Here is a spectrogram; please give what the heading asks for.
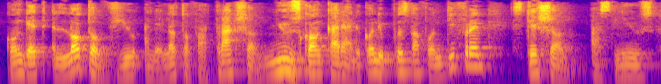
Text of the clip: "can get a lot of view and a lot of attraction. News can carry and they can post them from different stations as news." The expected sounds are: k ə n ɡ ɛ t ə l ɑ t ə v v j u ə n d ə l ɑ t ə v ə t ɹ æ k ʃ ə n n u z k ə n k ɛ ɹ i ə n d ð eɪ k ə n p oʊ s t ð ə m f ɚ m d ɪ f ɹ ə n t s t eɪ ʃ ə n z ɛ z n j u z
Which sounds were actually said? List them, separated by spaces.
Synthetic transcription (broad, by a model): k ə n ɡ ɛ t ə l ɑ t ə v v j u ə n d ə l ɑ t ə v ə t ɹ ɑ k ʃ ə n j u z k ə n k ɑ ɹ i ə n d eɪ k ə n p oʊ s t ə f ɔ d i f ɹ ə n t s t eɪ ʃ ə n ɑ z n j u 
